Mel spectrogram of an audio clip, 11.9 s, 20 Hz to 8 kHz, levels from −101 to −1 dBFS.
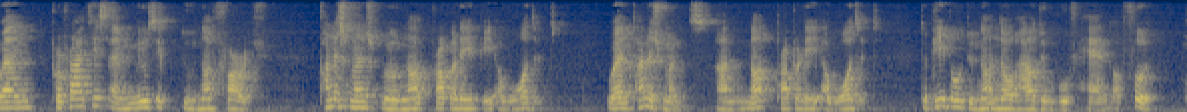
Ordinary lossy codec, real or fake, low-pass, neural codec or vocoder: Opus, 64 kbps; real; 7.2 kHz; none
